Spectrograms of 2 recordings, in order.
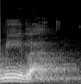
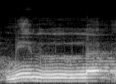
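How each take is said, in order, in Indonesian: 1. Bunyi l pendek dan tunggal. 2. Bunyi l panjang dan ganda. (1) "bukan mila" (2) "tapi milla"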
